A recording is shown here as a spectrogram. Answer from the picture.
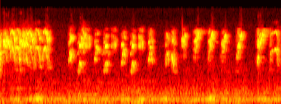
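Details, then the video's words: Sooty-headed bulbul female calling to a male to stir breeding: a bright burst of chatter, a short gap, then a string of separate, evenly spaced chirps, some rising or dipping. "SOGON BETINA MEMANGGIL JANTAN‼️ PANCINGAN BIRAHI"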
